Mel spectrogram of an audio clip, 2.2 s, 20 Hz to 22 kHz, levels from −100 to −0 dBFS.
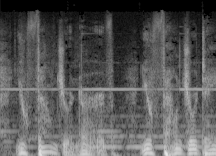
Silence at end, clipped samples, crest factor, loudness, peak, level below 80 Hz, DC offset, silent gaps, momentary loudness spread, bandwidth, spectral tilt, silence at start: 0 s; under 0.1%; 16 dB; -24 LUFS; -6 dBFS; -30 dBFS; under 0.1%; none; 6 LU; 16.5 kHz; -6 dB/octave; 0 s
